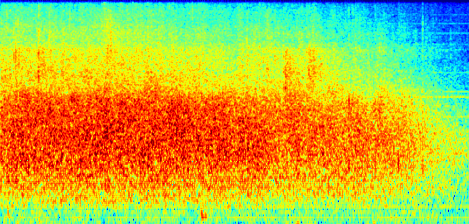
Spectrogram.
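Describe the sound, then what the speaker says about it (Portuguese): Church congregation applauding for Renato, a steady, fairly distant wash of clapping that gradually fades toward the end. "Dá uma salva de palmas para o Renato aí, gente."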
